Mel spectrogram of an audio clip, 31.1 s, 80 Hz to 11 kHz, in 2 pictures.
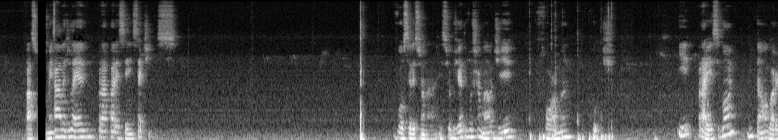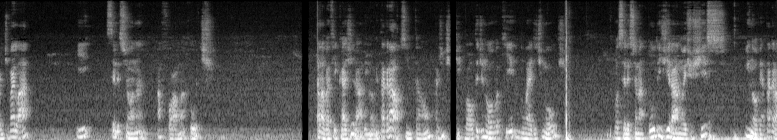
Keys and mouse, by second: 1.7 middle click, 7.2 Tab, 8.4 F2, 13.1 o, 13.2 ctrl+middle click, 14.8 click, 17.0 click, 20.0 middle click, 23.5 ctrl+middle click, 23.9 click, 24.8 middle click, 26.9 Tab, 27.7 a, 29.7 r.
